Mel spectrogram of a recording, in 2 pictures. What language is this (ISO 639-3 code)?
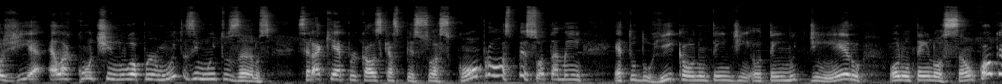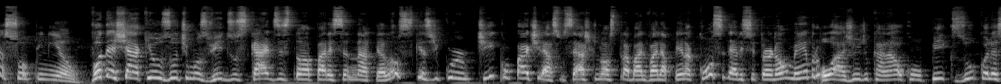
por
